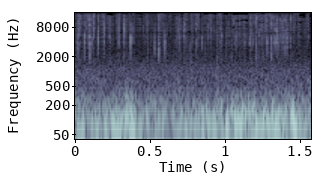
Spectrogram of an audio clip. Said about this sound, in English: because I'm about to go pee in the wind right now. Gotta make sure I pee the correct way. Wait, let me just set the phone down. Let me just do it right now.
